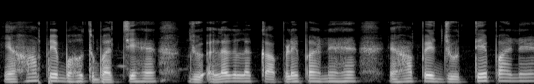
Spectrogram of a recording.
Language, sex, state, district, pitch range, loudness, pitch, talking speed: Hindi, male, Jharkhand, Deoghar, 135-145 Hz, -18 LUFS, 140 Hz, 170 wpm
